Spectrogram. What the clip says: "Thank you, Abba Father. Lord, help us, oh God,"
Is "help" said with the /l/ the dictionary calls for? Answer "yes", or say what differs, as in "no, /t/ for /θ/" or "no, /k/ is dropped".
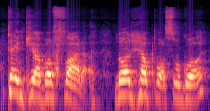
yes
